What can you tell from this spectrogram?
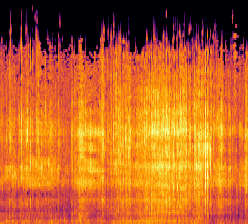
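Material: Foam.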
